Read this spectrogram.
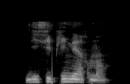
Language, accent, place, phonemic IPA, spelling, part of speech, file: French, France, Lyon, /di.si.pli.nɛʁ.mɑ̃/, disciplinairement, adverb, LL-Q150 (fra)-disciplinairement.wav
- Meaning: disciplinarily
